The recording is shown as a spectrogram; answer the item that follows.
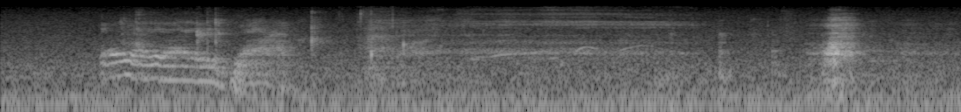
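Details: Folded-ear American Shorthair kitten at home in Taiwan, on its first day and during its first meal, making odd noises while eating: a wavering harmonic mewl, then soft clicks and smacks, and a short sharp note near the end.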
